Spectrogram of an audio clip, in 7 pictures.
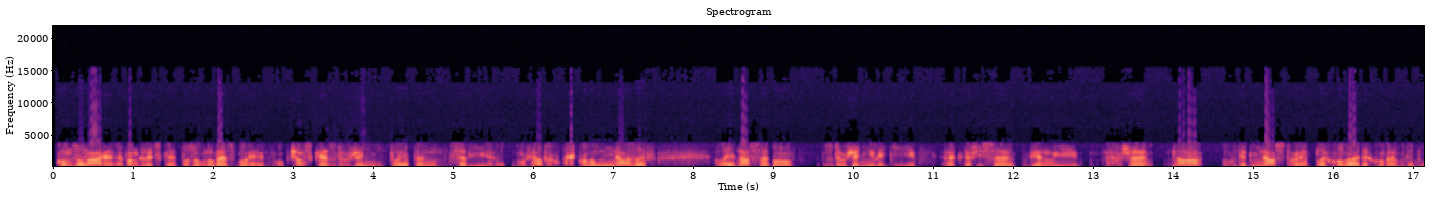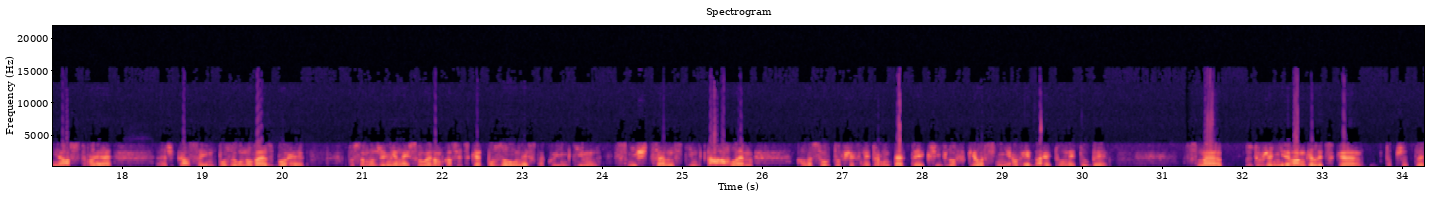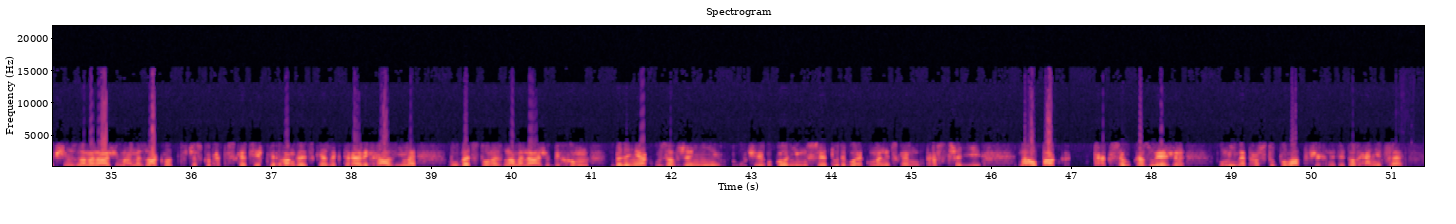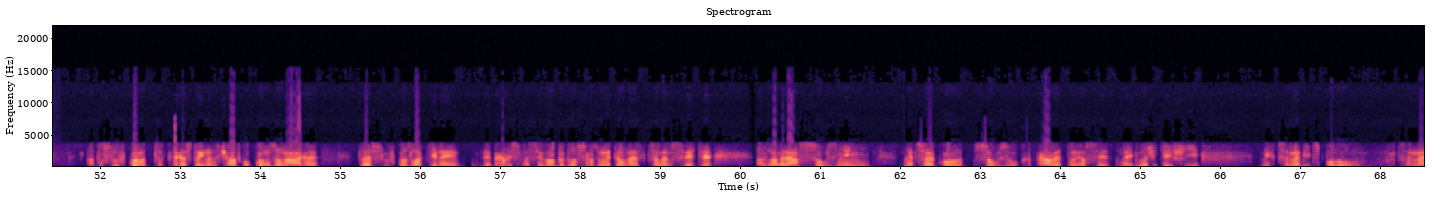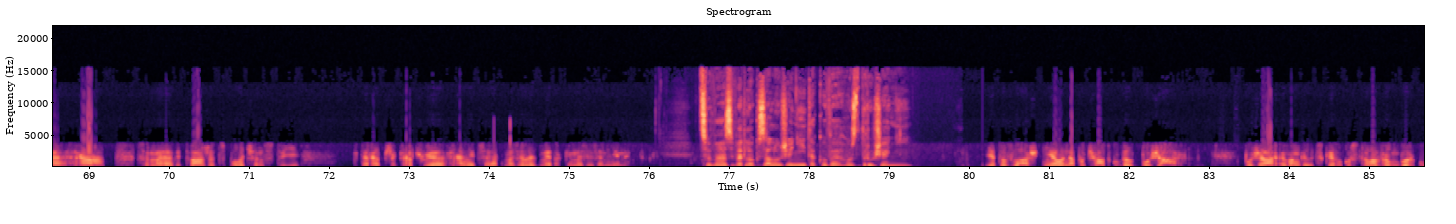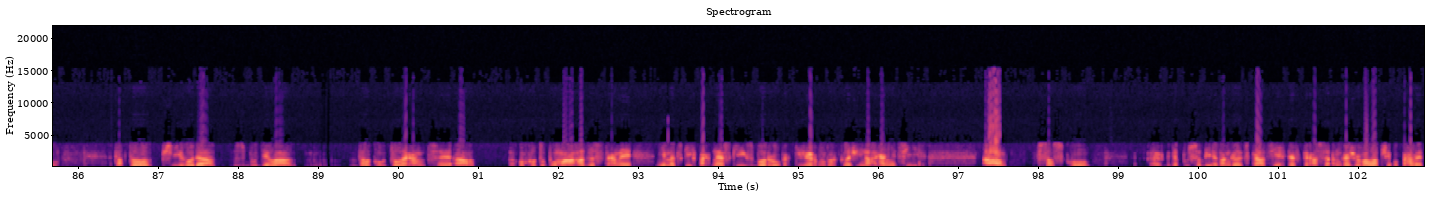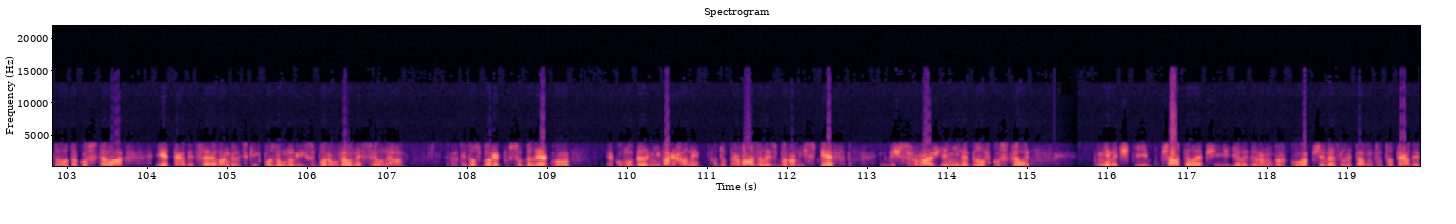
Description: Díky iniciativě Rádia 7 si v přiloženém souboru můžete poslechnout rozhovor, který stručně informuje o sdružení Consonare.
Consonare_rozhovor_pro_Radio_7.mp3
